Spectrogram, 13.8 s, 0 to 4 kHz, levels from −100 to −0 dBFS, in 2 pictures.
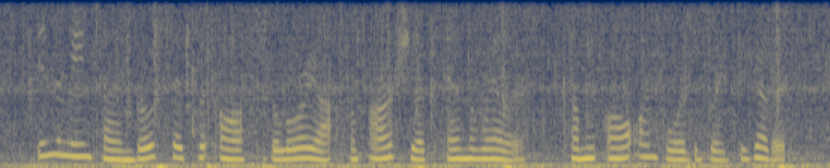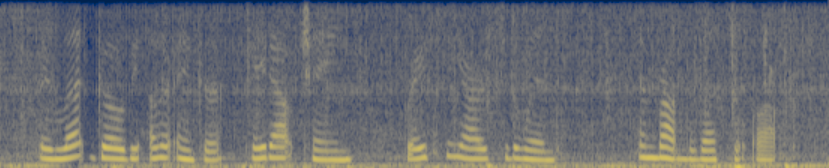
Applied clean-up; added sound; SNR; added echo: none; Bicycle; 6 dB; none.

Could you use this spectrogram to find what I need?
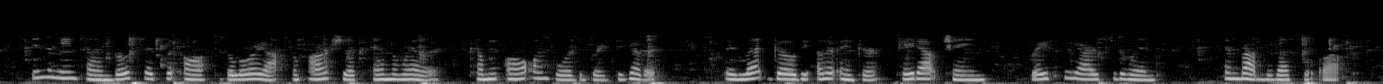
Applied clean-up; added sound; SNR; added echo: classical method log-MMSE.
